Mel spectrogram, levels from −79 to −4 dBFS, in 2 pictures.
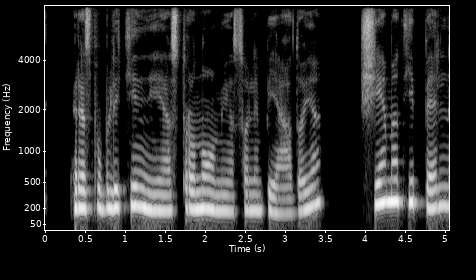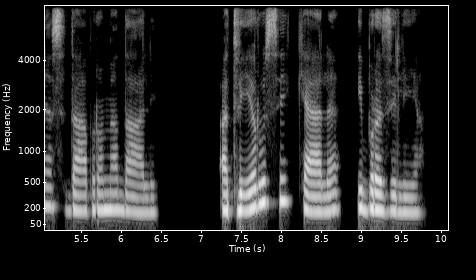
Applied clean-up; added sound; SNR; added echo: none; none; none; none.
